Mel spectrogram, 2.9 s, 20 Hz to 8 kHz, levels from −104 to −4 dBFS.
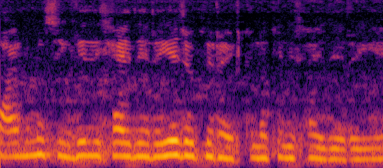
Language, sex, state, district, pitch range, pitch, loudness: Hindi, female, Bihar, Araria, 200-240 Hz, 230 Hz, -27 LUFS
